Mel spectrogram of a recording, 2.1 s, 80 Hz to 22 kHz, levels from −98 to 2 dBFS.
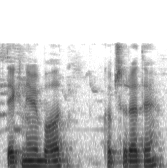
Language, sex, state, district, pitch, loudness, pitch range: Hindi, male, Bihar, Lakhisarai, 130 Hz, -18 LUFS, 125-130 Hz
